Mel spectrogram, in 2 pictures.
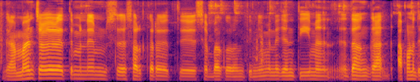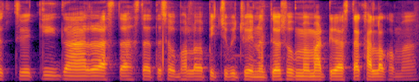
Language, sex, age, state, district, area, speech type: Odia, male, 45-60, Odisha, Rayagada, rural, spontaneous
